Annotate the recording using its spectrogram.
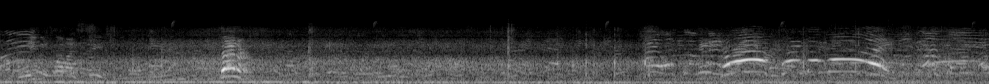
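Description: Young women shout and cheer outdoors at a distance.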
